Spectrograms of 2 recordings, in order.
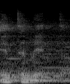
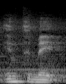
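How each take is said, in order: First: The last syllable is short, like 'mit'. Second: The last syllable has a long A, like 'mate'. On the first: The speaker calls it right. "but it's intimate" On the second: The speaker calls it wrong. "It sounded like you said intimate"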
